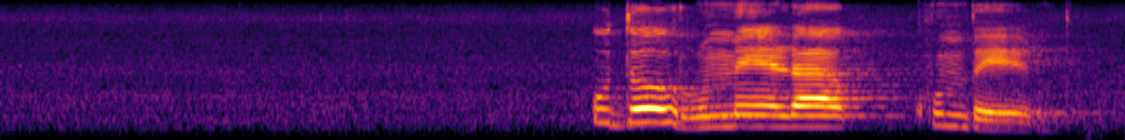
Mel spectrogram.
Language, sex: Venda, female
